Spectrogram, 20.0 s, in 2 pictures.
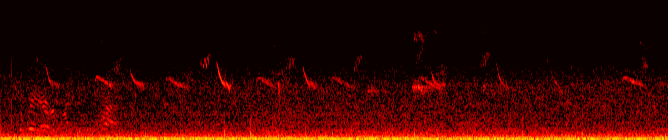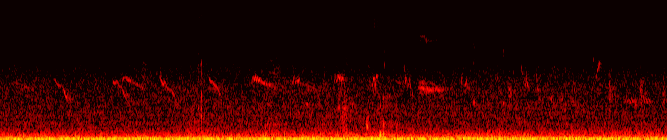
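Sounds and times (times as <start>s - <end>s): low outdoor rumble: 0.0s - 20.0s
birds chirping: 0.3s - 7.6s, 9.3s - 20.0s.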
